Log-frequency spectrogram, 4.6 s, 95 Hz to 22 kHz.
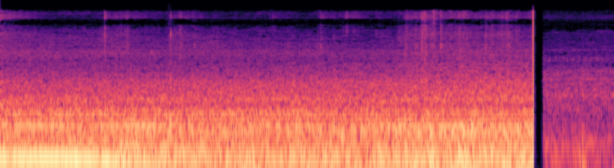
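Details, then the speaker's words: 2017 Jeep Patriot, 142k miles, full-throttle freeway on-ramp pull from second gear after a 6F24 six-speed automatic service with Amsoil Signature Series fluid; engine pulls hard and steady, no slipping flare, second and third shifts crisp. "Second gear. Let's just floor it. Oh yeah, that's crispy. Second and a third feels great."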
